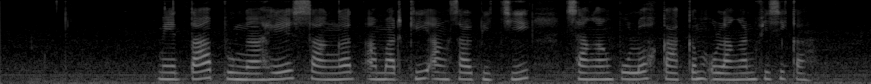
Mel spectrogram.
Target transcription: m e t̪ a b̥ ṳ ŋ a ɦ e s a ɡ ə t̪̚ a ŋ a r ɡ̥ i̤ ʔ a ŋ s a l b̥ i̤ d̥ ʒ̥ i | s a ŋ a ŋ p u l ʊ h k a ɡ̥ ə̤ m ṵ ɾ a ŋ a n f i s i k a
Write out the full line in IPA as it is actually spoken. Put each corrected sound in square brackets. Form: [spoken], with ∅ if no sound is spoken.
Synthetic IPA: m e t̪ a b̥ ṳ ŋ a ɦ e s a [ŋ] ə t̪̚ a [m] a r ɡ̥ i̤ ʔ a ŋ s a l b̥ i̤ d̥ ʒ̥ i | s a ŋ a ŋ p u l ʊ h k a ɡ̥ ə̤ m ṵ [l] a ŋ a n f i s i k a

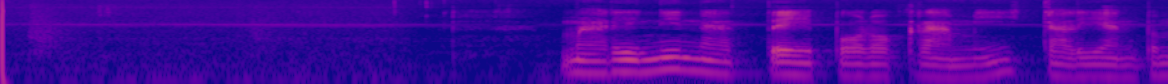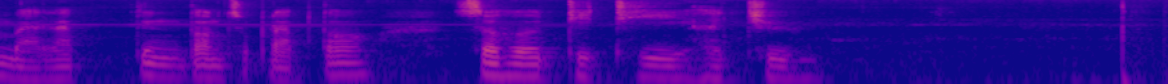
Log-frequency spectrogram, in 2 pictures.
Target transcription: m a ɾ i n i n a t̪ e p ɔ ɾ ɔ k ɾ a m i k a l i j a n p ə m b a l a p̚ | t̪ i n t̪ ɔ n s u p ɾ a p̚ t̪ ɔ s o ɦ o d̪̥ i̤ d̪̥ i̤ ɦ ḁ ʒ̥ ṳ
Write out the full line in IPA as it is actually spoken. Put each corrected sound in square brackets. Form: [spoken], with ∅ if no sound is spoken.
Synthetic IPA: m a ɾ i n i n a t̪ e p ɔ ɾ ɔ k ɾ a m i k a l i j a n p ə m b a l a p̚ | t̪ i n t̪ ɔ n s u p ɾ a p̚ t̪ ɔ s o ɦ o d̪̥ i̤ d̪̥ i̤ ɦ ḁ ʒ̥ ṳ

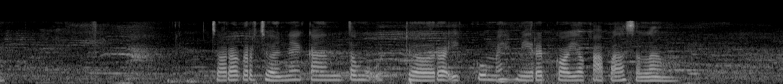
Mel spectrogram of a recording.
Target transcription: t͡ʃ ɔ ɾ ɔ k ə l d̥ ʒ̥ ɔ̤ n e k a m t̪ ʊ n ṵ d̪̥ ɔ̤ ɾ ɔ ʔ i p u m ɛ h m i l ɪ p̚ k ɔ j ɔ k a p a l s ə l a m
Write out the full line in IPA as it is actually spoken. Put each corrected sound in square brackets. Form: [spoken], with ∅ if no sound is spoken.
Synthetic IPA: t͡ʃ ɔ ɾ ɔ k ə [r] d̥ ʒ̥ ɔ̤ n e k a [n] t̪ ʊ [ŋ] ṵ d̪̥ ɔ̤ ɾ ɔ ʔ i [k] u m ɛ h m i [ɾ] ɪ p̚ k ɔ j ɔ k a p a l s ə l a m

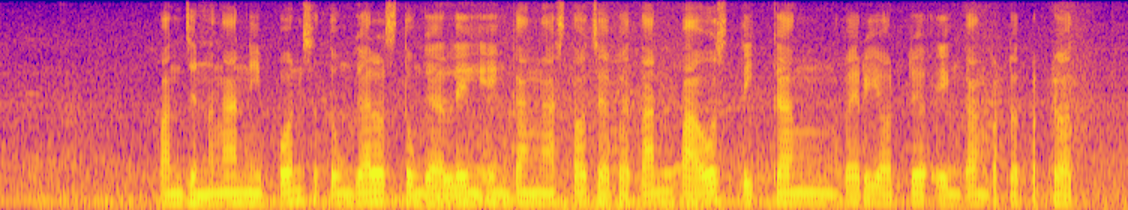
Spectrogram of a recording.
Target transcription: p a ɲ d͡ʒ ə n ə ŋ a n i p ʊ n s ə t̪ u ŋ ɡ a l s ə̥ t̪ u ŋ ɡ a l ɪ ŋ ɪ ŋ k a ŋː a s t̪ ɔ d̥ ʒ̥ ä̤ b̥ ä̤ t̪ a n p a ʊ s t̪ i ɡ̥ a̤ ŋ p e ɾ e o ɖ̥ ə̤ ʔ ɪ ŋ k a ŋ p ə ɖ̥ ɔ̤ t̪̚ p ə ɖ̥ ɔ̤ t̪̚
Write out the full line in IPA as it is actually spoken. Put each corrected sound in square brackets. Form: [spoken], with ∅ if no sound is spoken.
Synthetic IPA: p a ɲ d͡ʒ ə n ə ŋ a n i p ʊ n s ə t̪ u ŋ ɡ a l s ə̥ t̪ u ŋ ɡ a l ɪ ŋ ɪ ŋ k a ŋː a s t̪ ɔ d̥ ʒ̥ ä̤ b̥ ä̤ t̪ a n p a ʊ s t̪ i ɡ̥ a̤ ŋ p e ɾ [i] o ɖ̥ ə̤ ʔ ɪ ŋ k a ŋ p ə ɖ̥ ɔ̤ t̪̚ p ə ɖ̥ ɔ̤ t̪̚

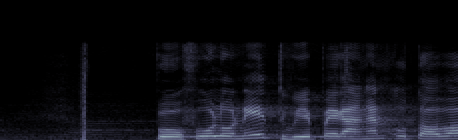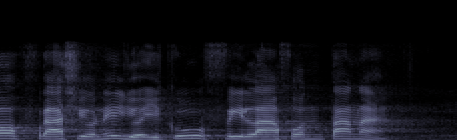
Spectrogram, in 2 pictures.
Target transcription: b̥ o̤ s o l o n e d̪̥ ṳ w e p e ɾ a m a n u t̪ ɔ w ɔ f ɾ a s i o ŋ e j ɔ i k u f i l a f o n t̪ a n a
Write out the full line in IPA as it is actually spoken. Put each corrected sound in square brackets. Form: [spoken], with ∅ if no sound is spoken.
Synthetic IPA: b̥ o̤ [f] o l o n e d̪̥ ṳ w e p e ɾ a [ŋ] a n u t̪ ɔ w ɔ f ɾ a s i o [n] e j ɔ i k u f i l a f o n t̪ a n a

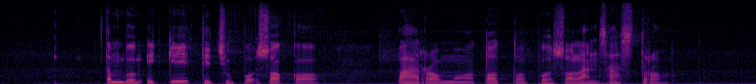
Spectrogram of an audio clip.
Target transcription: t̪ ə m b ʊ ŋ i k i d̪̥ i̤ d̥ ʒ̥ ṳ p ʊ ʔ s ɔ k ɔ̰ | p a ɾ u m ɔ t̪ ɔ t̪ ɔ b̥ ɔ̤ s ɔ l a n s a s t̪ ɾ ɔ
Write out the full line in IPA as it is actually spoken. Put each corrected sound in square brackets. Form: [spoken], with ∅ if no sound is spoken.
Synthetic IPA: t̪ ə m b ʊ ŋ i k i d̪̥ i̤ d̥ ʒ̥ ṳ p ʊ ʔ s ɔ k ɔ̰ | p a ɾ [ɔ] m ɔ t̪ ɔ t̪ ɔ b̥ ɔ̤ s ɔ l a n s a s t̪ ɾ ɔ

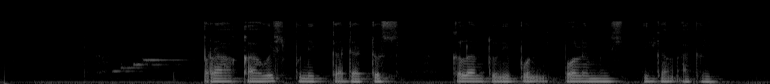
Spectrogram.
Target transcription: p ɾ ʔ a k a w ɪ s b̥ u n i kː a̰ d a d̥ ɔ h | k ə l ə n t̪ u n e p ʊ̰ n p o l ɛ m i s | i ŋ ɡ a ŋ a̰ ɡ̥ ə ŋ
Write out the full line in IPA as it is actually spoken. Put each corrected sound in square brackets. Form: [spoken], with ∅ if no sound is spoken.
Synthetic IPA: p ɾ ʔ a k a w ɪ s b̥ u n i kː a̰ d a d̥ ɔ [s] | k ə l ə n t̪ u n [i] p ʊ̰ n p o l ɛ m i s | i ŋ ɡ a ŋ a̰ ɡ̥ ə ŋ

